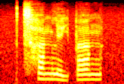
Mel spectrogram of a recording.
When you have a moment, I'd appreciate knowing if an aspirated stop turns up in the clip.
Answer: yes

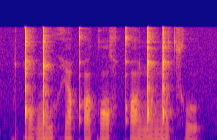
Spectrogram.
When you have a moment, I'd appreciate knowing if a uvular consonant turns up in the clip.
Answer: yes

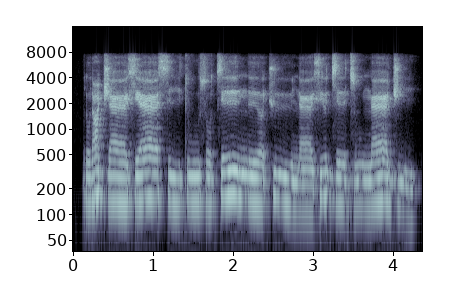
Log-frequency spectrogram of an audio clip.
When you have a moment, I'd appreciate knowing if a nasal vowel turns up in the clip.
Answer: no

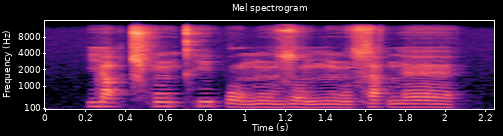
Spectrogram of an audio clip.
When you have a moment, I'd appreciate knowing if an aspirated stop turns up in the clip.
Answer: yes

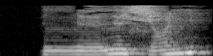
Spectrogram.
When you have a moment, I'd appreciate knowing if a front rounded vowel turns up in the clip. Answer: no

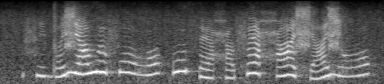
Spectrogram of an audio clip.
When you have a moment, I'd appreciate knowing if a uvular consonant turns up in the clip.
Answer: no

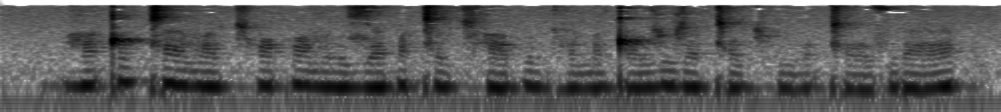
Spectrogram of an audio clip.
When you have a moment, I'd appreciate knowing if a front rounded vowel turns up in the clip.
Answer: no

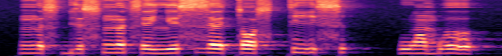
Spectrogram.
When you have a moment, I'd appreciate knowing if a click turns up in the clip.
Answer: no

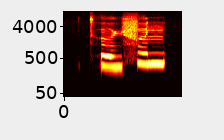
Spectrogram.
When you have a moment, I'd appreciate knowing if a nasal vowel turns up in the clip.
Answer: no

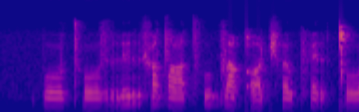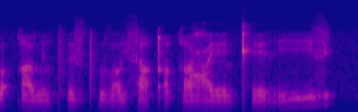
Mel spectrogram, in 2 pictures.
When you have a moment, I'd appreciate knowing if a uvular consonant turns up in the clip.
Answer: yes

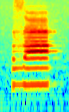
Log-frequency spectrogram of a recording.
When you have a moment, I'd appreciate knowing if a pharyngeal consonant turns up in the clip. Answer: no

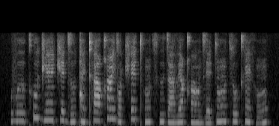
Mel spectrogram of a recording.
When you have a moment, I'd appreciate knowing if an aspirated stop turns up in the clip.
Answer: yes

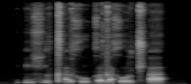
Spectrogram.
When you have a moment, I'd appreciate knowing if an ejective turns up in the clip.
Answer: yes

